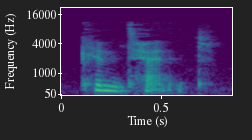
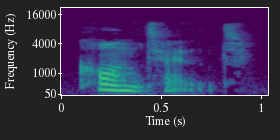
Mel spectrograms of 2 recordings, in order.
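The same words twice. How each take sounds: First: The stress is on the second syllable. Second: The stress is on the first syllable. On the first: It is the adjective meaning pleased or satisfied. "But this adjective is pronounced content" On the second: It is the noun. "There is a noun with the same spelling, and that's pronounced content"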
